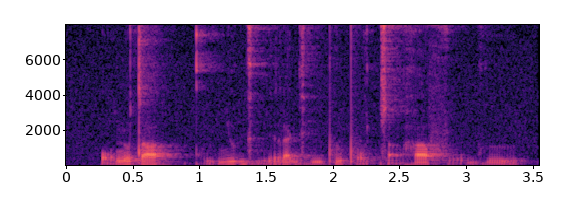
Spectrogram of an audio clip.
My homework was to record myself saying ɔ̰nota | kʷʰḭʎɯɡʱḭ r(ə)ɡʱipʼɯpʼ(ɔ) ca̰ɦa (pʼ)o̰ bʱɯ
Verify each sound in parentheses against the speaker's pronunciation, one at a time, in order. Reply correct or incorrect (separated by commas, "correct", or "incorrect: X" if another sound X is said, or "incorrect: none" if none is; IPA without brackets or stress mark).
incorrect: æ, incorrect: ɔ̰, incorrect: f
